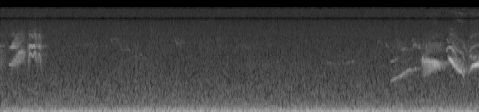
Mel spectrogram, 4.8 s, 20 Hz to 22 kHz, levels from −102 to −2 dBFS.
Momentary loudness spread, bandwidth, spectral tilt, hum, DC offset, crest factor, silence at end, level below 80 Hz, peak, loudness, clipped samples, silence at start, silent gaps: 9 LU; 16 kHz; -4.5 dB/octave; none; under 0.1%; 20 dB; 0 s; -42 dBFS; -20 dBFS; -42 LUFS; under 0.1%; 0 s; none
